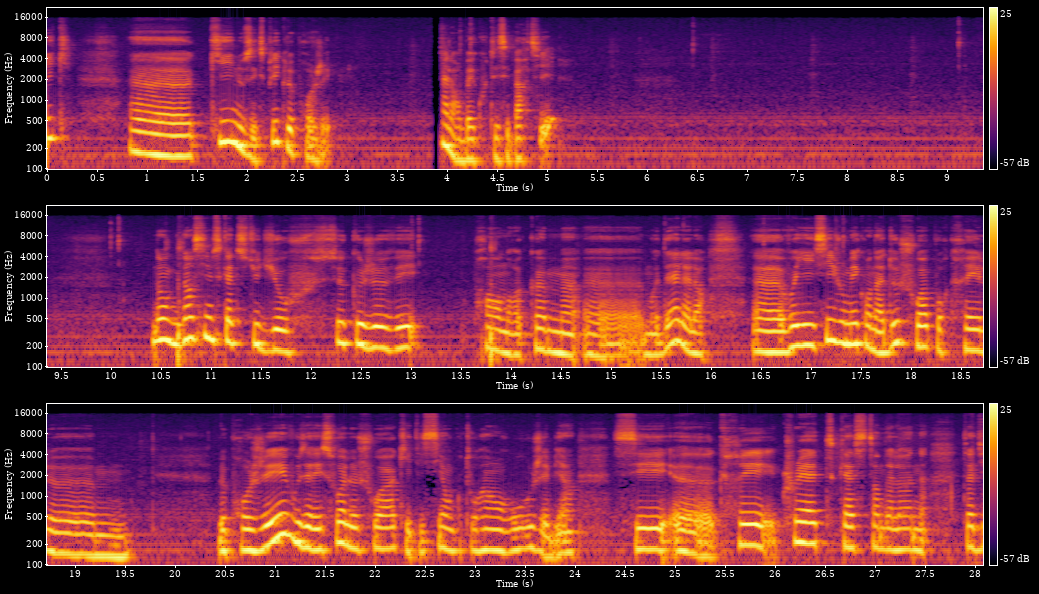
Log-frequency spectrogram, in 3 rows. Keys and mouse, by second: 4.0 click, 6.4 click, 9.9 click, 12.9 click, 15.4 click, 17.2 click.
